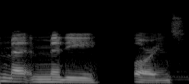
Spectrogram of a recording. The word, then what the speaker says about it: midi-chlorians: It's not MIDI like the keyboard though. Let's see, it is spelled... No, it is midi-chlorians. Huh. Let me see. Like a MIDI keyboard.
